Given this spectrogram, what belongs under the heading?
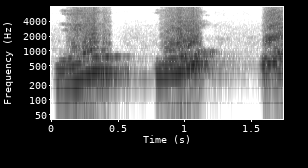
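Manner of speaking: উ ও অ each said alone, lips rounded; reciting the rounded vowels; rounded vowels demo. Shown as a demonstration. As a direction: sound out উ, ও, অ one at a time. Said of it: "তাহলে বলবে".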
